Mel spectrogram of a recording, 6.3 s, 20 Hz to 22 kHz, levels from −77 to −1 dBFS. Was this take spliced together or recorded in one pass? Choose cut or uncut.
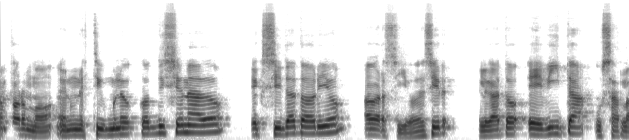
uncut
